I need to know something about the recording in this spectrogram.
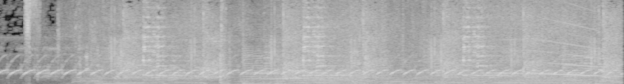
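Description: A car engine starts and revs as the car pulls away and speeds up.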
